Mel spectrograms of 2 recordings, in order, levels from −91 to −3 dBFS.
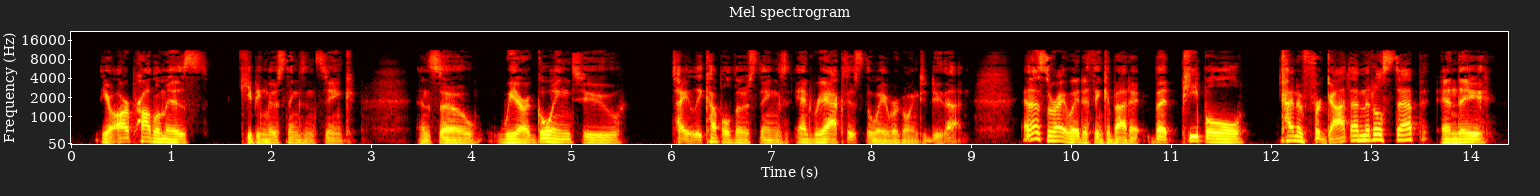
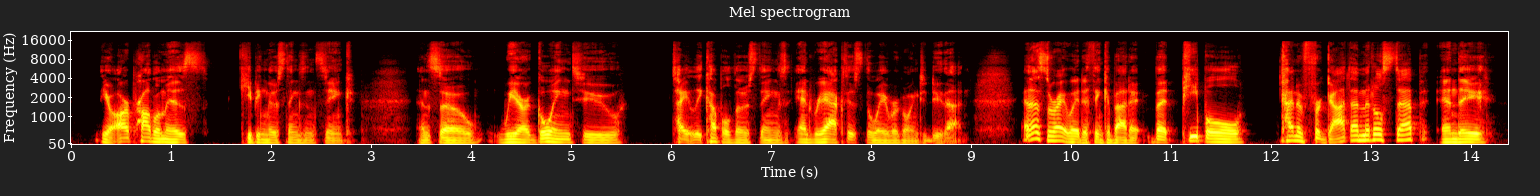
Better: second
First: garbled, watery; slightly; nothing above 10.5 kHz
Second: none

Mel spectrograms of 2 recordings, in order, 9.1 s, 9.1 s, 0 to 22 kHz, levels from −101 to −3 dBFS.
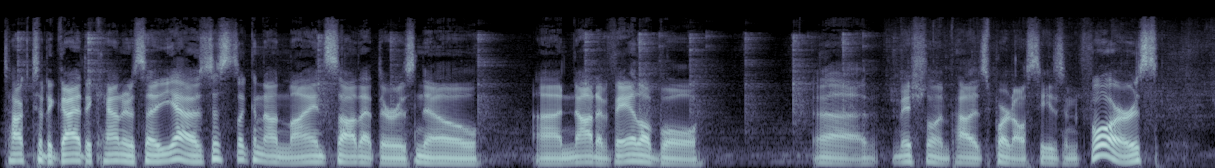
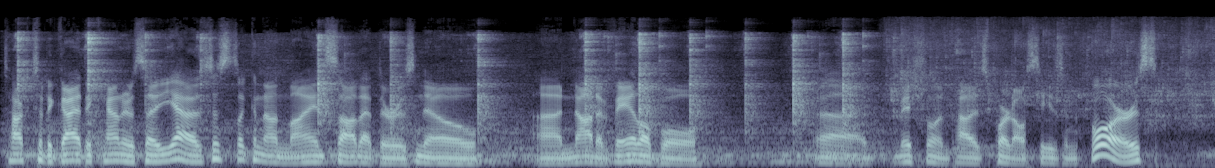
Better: first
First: household noises; faint; throughout; 25 dB below the speech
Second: household noises; loud; throughout; 5 dB below the speech

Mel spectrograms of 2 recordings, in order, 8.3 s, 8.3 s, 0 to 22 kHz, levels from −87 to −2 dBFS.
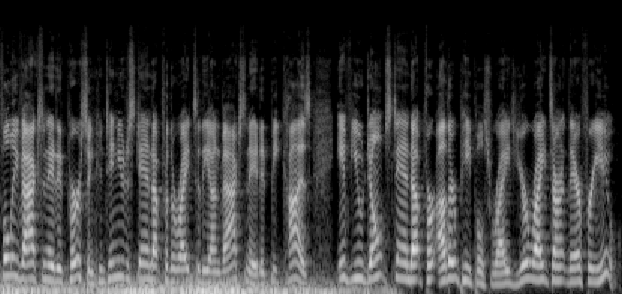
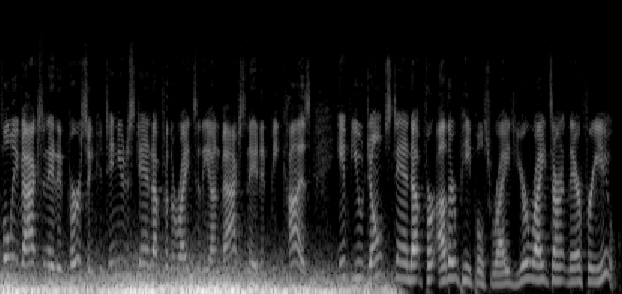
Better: first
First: low rumble; faint; until 5.5 s; 25 dB below the speech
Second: low rumble; loud; until 5.5 s; 3 dB below the speech

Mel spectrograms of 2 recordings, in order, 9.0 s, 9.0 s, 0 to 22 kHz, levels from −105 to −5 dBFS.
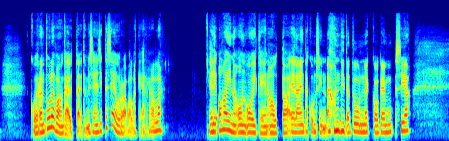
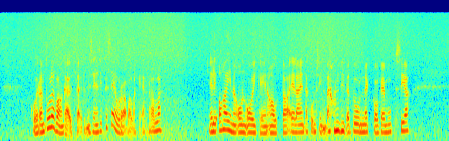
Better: first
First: none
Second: hiss; noticeable; throughout; 10 dB below the speech

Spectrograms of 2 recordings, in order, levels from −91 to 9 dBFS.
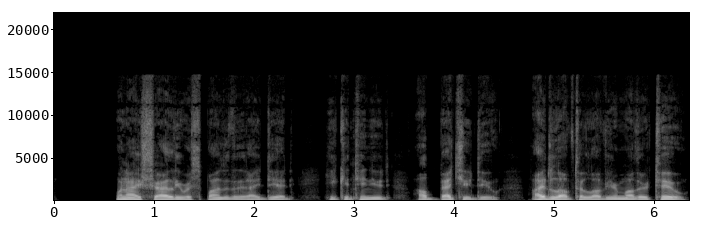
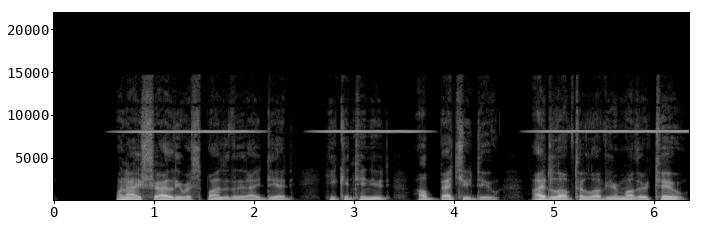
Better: first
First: none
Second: high-pitched whine; loud; from 0.5 to 2 s, at 2.5 s and from 5 s on; 8 kHz, 7 dB below the speech

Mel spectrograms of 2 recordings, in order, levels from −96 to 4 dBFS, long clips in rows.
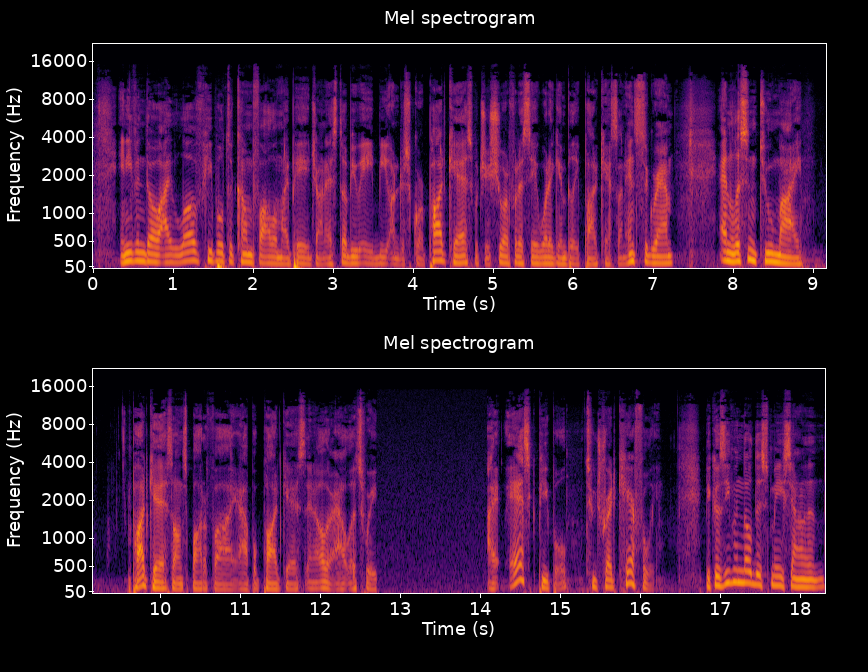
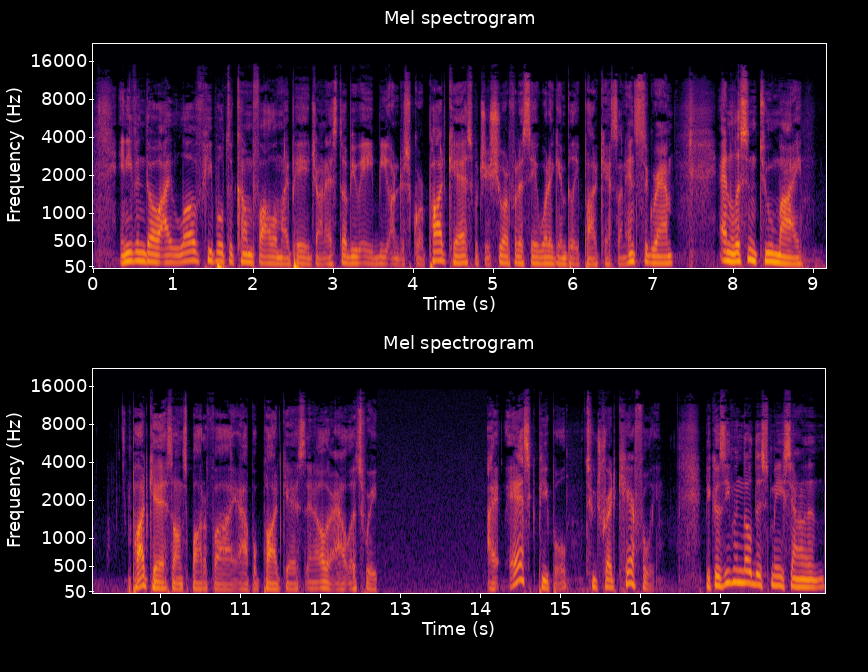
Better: neither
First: audio cutting out; at 13 s for 1.5 s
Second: audio cutting out; at 13 s for 1.5 s

